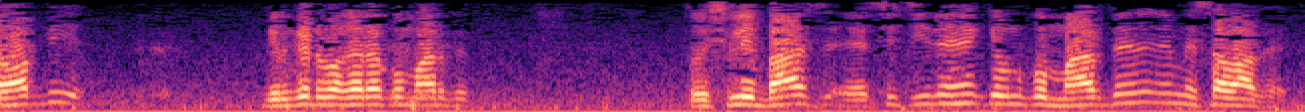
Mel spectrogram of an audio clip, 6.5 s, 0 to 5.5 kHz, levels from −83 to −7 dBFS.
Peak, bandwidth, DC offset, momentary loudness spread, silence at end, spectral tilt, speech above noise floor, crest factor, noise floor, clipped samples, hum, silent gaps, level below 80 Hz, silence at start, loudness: 0 dBFS; 5.4 kHz; 2%; 13 LU; 0 s; -8 dB/octave; 23 dB; 16 dB; -38 dBFS; under 0.1%; none; none; -44 dBFS; 0 s; -16 LUFS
